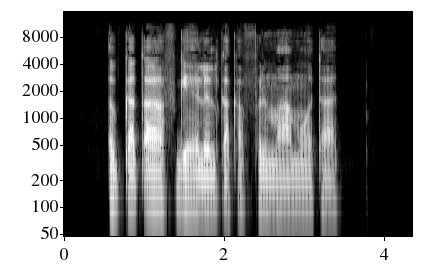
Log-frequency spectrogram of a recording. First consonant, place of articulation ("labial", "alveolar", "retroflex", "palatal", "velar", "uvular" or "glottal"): glottal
